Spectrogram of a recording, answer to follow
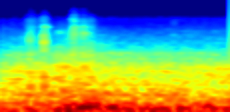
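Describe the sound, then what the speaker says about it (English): A work truck's engine idling close by, a steady low diesel-like rumble held throughout the short stretch with no talk over it. "Sounds like a truck, looks like a truck,"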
